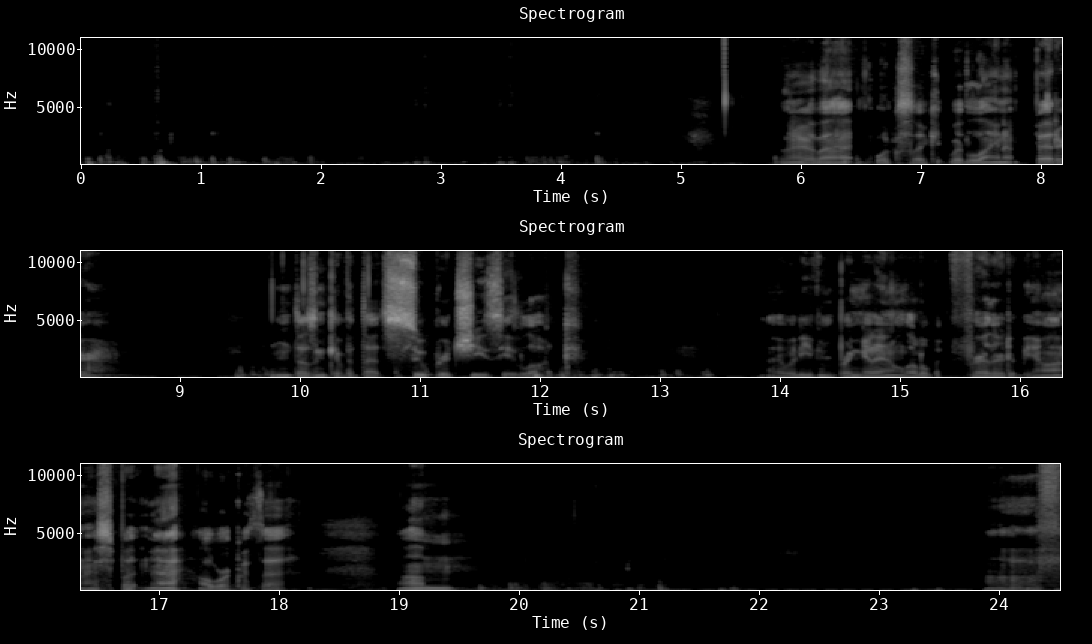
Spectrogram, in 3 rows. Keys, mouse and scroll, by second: 2.9-4.9 shift+drag, 4.2 middle click, 4.9-8.6 middle drag, 9.7 scroll up 1, 9.9-15.3 middle drag, 15.6-17.6 middle drag, 18.0-19.7 middle drag, 21.7-23.6 drag, 24.3-24.5 drag.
